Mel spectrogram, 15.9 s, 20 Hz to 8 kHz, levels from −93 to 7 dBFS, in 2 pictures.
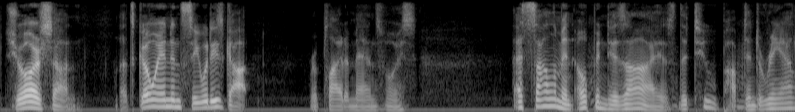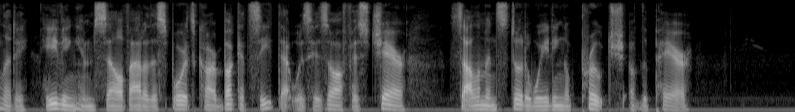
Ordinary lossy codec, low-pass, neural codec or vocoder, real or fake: Opus, 64 kbps; 7.2 kHz; none; real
